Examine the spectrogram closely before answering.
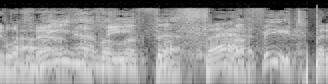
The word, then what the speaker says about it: Lafayette: You missed a whole syllable. Lafayette.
